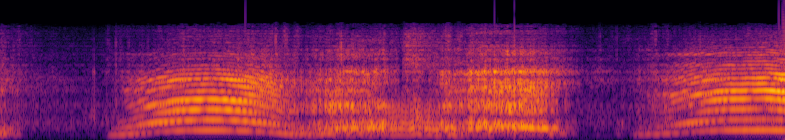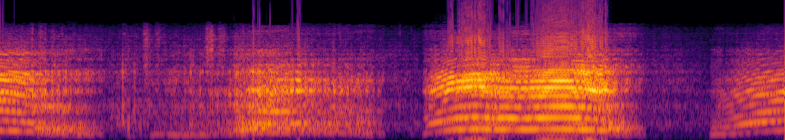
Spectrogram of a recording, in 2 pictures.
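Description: Two domestic cats yowling in a fight: a string of long, drawn-out caterwauls that rise and fall in pitch, about five in all. The one about six seconds in is the loudest and harshest.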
